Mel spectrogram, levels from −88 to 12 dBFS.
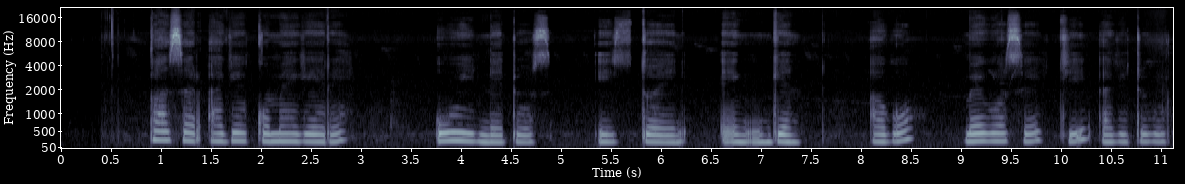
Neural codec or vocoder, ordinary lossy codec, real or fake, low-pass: none; none; real; none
